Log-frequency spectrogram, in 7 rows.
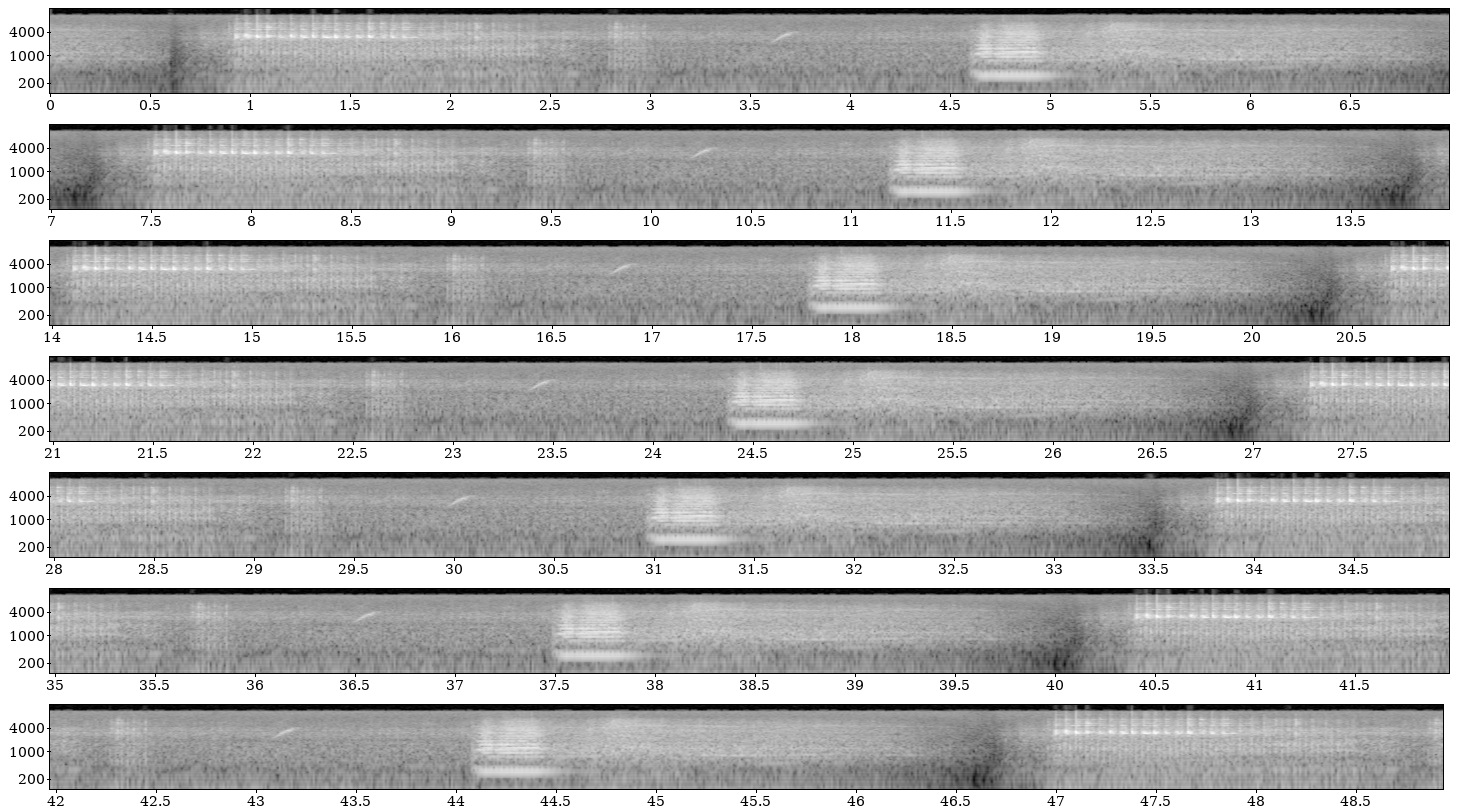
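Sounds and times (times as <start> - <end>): street traffic rumble: 0.0 - 48.9
car horn honk: 4.6 - 5.3, 11.2 - 11.9, 17.8 - 18.5, 24.4 - 25.0, 31.0 - 31.6, 37.5 - 39.2, 44.0 - 45.0.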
